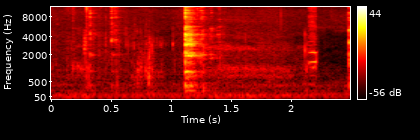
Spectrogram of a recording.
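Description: A metal fork clinking and scraping against a plate in several short knocks, the loudest a sharp clink a little past a second in.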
